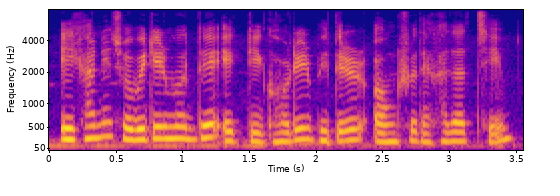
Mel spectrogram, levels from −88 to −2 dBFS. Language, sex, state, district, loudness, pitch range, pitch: Bengali, female, West Bengal, Alipurduar, -16 LUFS, 190-245 Hz, 220 Hz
